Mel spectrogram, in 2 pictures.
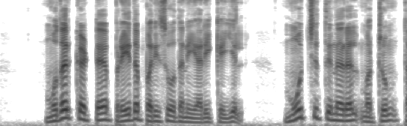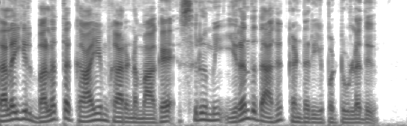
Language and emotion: Tamil, neutral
